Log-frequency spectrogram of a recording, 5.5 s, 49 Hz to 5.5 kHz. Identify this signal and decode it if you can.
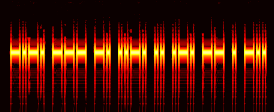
Morse code, heard as a keyed tone, about 20 wpm, 600 Hz. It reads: CONFIRMED
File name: cw-books / winnie-the-pooh / winnie-20wpm-page-0122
